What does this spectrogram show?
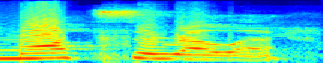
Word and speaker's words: mozzarella: sound we need to when we see two Z's together a lot of us might think the pronunciation is just the but in fact in a lot of different sounds it's uh it's so we have examples like pizza inter mezzo and mozzarella what do you notice when you pronounce these words you have this it's sound that's your clue to know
